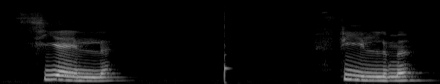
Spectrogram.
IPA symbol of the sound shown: l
